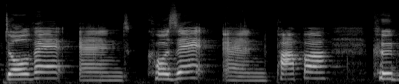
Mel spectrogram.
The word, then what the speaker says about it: dove: This is pronounced dove. Remember, since there's no accent on the word, the stress falls on the penultimate syllable, dove.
